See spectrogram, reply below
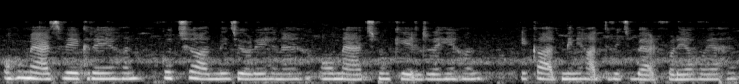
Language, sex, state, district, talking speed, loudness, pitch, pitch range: Punjabi, female, Punjab, Pathankot, 195 wpm, -14 LUFS, 255 Hz, 245-265 Hz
